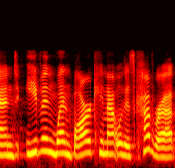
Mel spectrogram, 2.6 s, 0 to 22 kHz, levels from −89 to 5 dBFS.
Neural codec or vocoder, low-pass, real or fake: autoencoder, 48 kHz, 32 numbers a frame, DAC-VAE, trained on Japanese speech; 7.2 kHz; fake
